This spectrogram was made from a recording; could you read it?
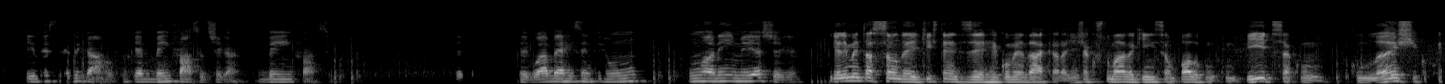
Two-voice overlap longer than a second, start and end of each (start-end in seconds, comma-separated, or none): none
